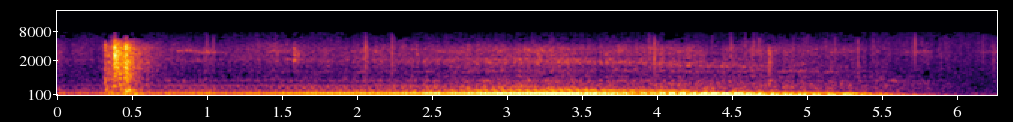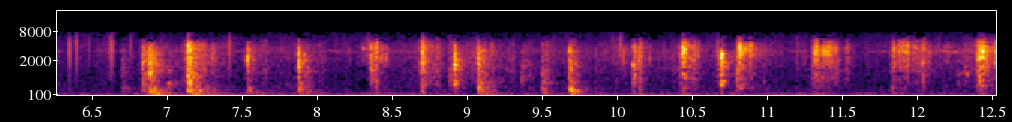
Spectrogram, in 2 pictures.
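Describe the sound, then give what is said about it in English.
A car engine rumbles and winds down as the car pulls up a driveway and slows to a stop, followed by a string of sharp crunching clicks and knocks, like tires on gravel settling. “That car down there at the foot of the hill just turned in your driveway.”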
